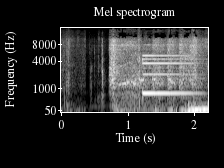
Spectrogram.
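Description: Holden VE Calais V8 engine being started, its sound beginning less than a second in and growing. About a second in, a steady electronic warning tone from the car starts and sounds over it.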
